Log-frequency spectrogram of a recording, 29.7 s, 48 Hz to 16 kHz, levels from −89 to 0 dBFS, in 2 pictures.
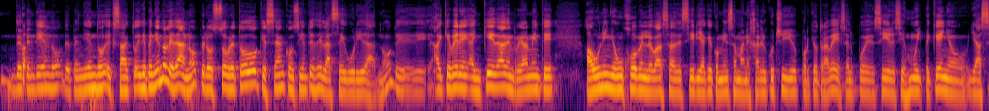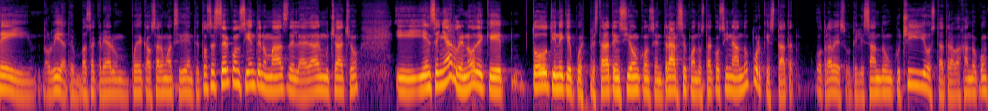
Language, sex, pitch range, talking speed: Spanish, male, 125-160 Hz, 205 wpm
